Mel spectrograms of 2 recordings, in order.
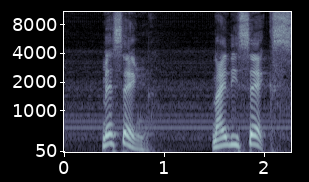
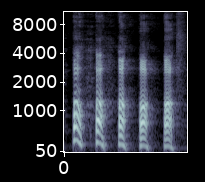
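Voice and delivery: creepy laugh; 6 semitones higher, 15 dB louder than usual. Acted. Spooky host laugh opening next game.

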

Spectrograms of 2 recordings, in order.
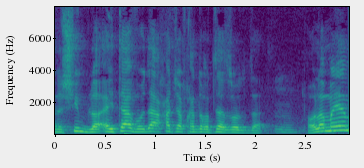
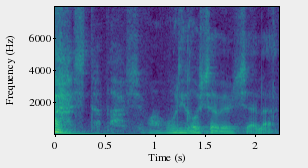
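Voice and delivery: much lower, very soft murmur; hushed savouring; 12 semitones lower, 9 dB quieter than usual. Acted. Vain leader repeats his title to himself, hushed savouring. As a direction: savour the title under the breath.

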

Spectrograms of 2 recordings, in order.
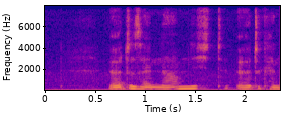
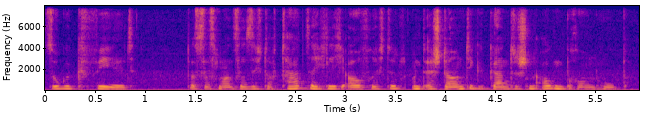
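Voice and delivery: ordinary delivery

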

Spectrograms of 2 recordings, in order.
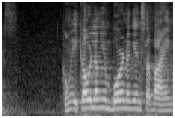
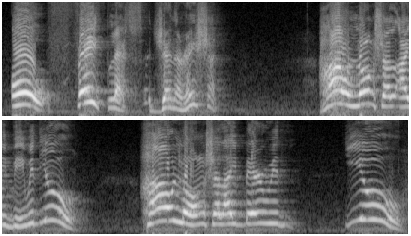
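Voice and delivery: slow, higher, loud grieving rebuke; Jesus rebuking; 4 semitones higher, 4 dB louder, much slower than usual. Acted. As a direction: lament over the faithless generation, drawn out slowly. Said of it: "He answered him and said". (mabagal at malakas na pagsaway)

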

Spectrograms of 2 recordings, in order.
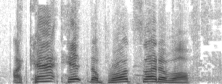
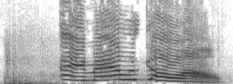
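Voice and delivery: high, loud mock Detroit accent; hammed-up, drawn-out Detroit accent; 12 semitones higher, 6 dB louder, much slower than usual. Shown as a demonstration. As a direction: holler it in an exaggerated Detroit accent. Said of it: "show us your best Detroit accent".

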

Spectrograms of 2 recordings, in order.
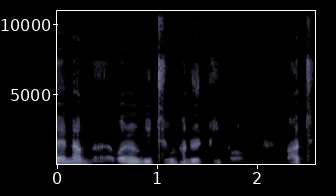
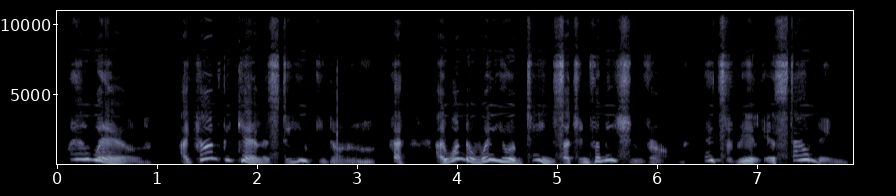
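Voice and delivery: much higher, louder sly general; Kalgurio, feigned admiration; 12 semitones higher, 5 dB louder than usual. Acted. Kalgurio probes Yuki before the council, high, loud, sly. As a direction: fake praise with a cunning edge.

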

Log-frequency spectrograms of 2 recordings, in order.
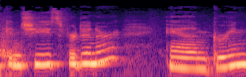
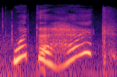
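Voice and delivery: delighted surprise; 8 semitones higher, 4 dB louder, slower than usual. Real, not acted. Mom surprised by visitors' gift.

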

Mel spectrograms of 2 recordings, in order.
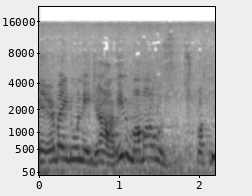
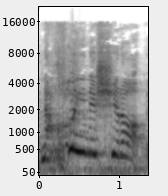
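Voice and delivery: very high, loud, slow command; barked order; 11 semitones higher, 9 dB louder, slower than usual. Retold or imitated. Ordering her family before walking out, high and loud. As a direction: snap the final order and leave.

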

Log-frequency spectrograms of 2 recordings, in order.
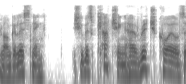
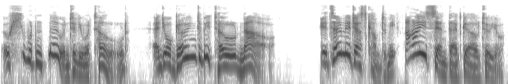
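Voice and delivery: higher voice, slowing into the disclosure; revelatory woman friend; 8 semitones higher than usual. Acted. Woman friend reveals she sent the girl, emphatic. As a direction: announce it with weight, leaning on I.

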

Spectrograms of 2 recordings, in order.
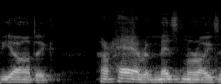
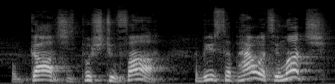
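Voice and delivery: high, loud, horrified cry; mortified exclamation; 9 semitones higher, 5 dB louder than usual. A narrator's reading. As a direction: exclaim it in alarm, pitch leaping. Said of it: "Jem exclaimed, mortified".

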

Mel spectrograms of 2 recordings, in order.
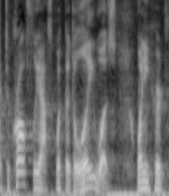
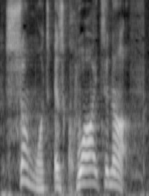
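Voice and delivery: stern boom; 7 semitones higher than usual. A narrator's reading. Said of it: "Sir Topham Hatt boomed".

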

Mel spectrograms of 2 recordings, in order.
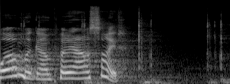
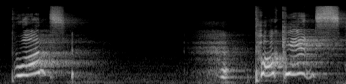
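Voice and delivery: much higher startled question; surprised; much slower than usual. Real, not acted. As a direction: caught off guard. Surprised by cat in game.

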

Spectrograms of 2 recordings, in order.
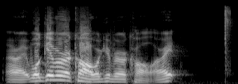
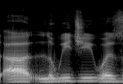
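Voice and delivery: ordinary delivery

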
